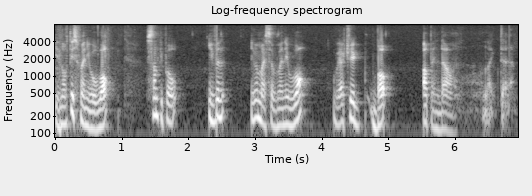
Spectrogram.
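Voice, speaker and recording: A man's dark, mellow, somewhat breathy voice at a fairly high pitch. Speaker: tech vlogger. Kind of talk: live stream product review. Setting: live stream. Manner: slow.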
